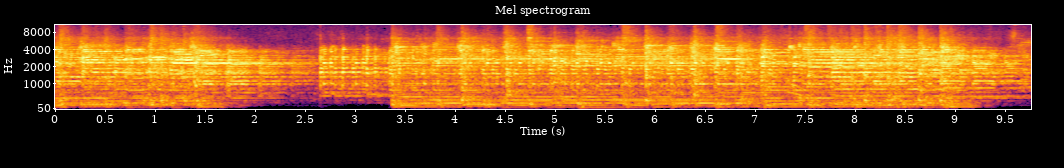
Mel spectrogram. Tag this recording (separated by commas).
Music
